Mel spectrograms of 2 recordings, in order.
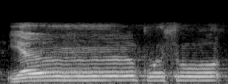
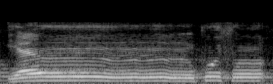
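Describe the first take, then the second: The two takes are said the same way.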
